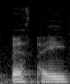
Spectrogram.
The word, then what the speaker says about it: Bethphage: We talked a little bit yesterday about him being in this town of Bethphage. Often, we translate that into English as Bethpage.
